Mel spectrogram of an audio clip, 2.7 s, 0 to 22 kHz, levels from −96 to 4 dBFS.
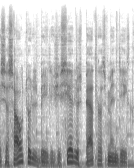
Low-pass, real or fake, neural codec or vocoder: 19.8 kHz; real; none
